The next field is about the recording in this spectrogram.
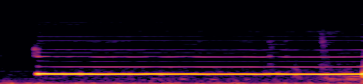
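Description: A TV test pattern tone, broadcast before a station went on the air: one loud, unwavering hum at a fixed mid-low pitch with a slightly buzzy edge. It begins abruptly after a brief quiet moment and holds steady to the end.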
